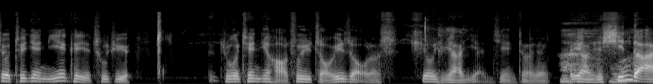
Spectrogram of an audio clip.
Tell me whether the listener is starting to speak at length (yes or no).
no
